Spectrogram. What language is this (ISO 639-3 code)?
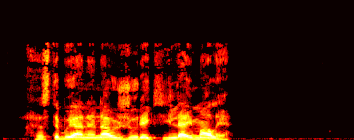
ckb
